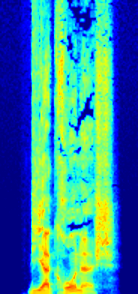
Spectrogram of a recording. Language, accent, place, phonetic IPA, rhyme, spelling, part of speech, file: German, Germany, Berlin, [diaˈkʁoːnɪʃ], -oːnɪʃ, diachronisch, adjective, De-diachronisch.ogg
- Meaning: diachronic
